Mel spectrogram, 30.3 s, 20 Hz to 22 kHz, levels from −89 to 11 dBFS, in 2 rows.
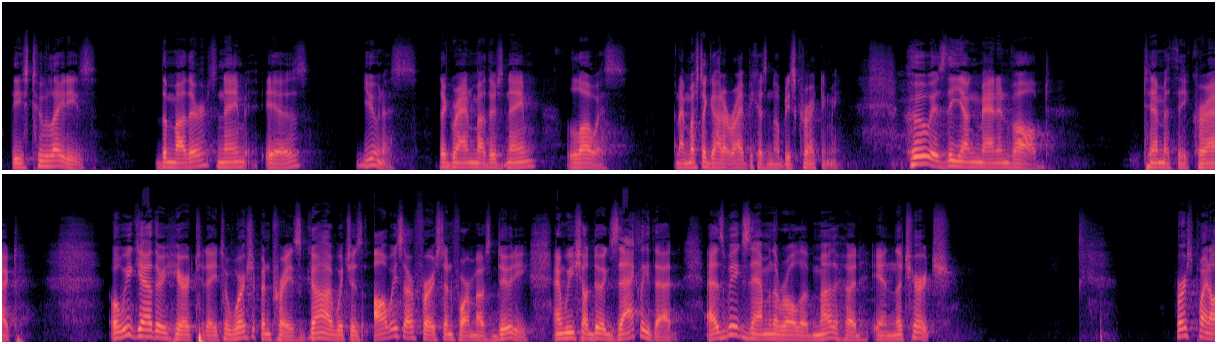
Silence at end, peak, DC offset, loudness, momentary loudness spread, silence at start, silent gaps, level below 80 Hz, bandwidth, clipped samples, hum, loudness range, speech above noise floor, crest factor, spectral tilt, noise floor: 0 s; 0 dBFS; under 0.1%; -23 LUFS; 13 LU; 0.15 s; none; -44 dBFS; 10 kHz; under 0.1%; none; 6 LU; 61 dB; 24 dB; -6.5 dB/octave; -84 dBFS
